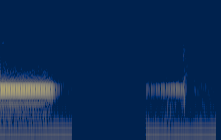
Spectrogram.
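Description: Ringback tone of an outgoing phone call: a steady, mid-pitched electronic purr, then a pause, then a second shorter and softer burst. No one speaks.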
